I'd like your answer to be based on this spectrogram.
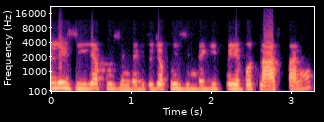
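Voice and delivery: normal talking voice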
